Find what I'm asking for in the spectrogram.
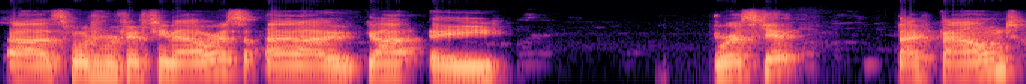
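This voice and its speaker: A man's voice: on the high side, takes it slowly, sharp tone, poor audio. A man co-hosting a casual watch-along podcast, rambling with many fillers and restarts. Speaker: podcast co-host. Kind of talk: casual chat.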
